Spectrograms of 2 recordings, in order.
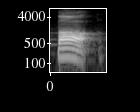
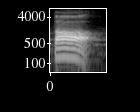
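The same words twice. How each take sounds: Both takes have the same delivery.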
